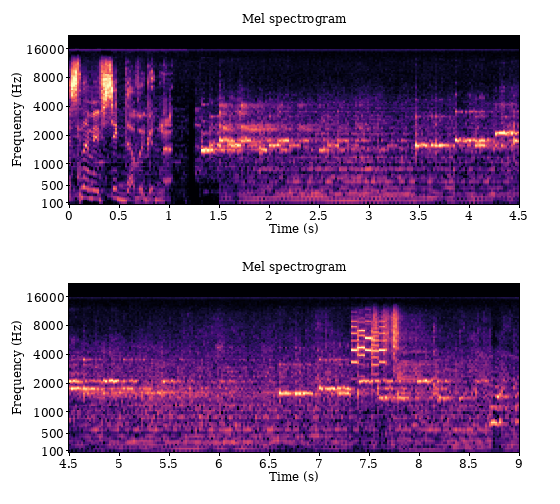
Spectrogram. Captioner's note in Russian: звонок телефона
